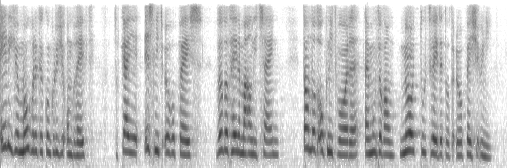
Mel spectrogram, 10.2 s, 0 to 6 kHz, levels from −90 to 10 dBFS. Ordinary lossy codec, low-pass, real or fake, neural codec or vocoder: AAC, 32 kbps; 5.4 kHz; fake; codec, 16 kHz, 0.7 kbps, FocalCodec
